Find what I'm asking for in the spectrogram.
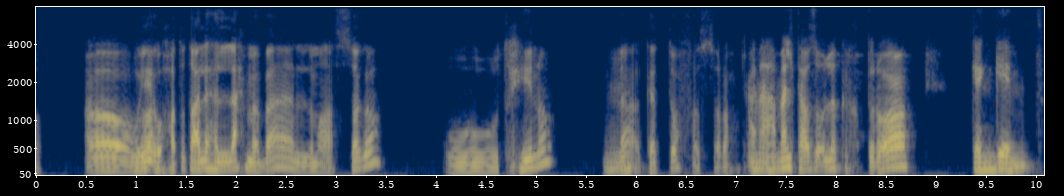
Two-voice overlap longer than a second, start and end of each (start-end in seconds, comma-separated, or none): none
